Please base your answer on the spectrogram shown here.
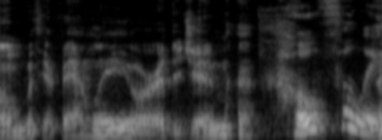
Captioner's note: laughs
